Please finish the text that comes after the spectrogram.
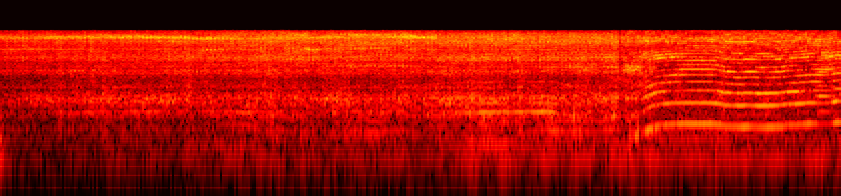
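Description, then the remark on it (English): A string trimmer weed-whacking a two-foot lawn whines loudly and steadily with a buzzing, high-pitched engine drone, then near the end the motor dips in pitch and revs back up, rising and wavering. “They're all weed whacking.”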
